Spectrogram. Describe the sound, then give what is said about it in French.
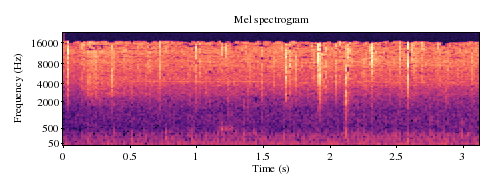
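Logs crackle and pop in a fire in a cabin fireplace, with sharp irregular snaps scattered over a soft steady hiss. The sound is fairly quiet, with no voices. “À l'exception du crépitement des bûches, le silence est total.”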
